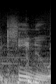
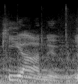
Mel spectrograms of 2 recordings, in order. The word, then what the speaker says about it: Keanu: I was saying Keanu or something. It's Keanu. Is that correct? – I love movies.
